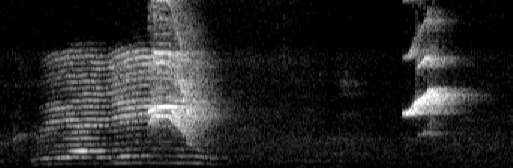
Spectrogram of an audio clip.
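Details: Oriental magpie-robin song used to lure and stimulate other birds: a long harmonic note that slides down and ends in a harsh buzzy burst, then one high upslurred whistle after a pause.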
